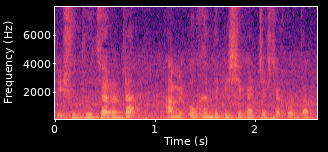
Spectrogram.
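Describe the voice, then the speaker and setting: A man's voice: high voice, very animated, very fast, noisy background. A young man teaching a class, explaining step by step and often checking that his students follow. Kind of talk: online class lecture.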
